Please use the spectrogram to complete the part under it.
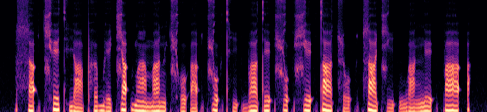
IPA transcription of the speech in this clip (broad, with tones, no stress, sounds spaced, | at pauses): s a˨ ʔ t͡ɕʰ e˧ t̪ʰ j a˨˩ pʰ ə˧ b e˨˩ t͡ɕ a˦ ʔ b ã˧ m a˧ n t͡ɕʰ o˨ ʔ a˨ ʔ t͡ɕ o˦ ʔ t̪ʰ i˨ ʔ b a˥˧ t̪ e˦ ʔ ɕ o˦ ʔ ɕ e˦ ʔ t̪ a˥˧ t͡s o˨ ʔ t͡s a˥˧ t͡ɕ i˨ ʔ ŋ w a˧ ŋ e˦ ʔ p a˦ ʔ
